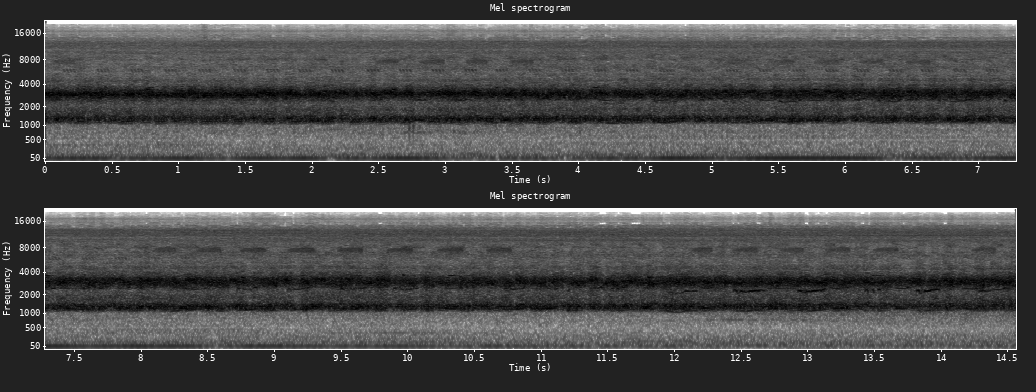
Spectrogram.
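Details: Morning chorus of small frogs, described as calling for rain: continuous rapid trilling croaks layered at a middle and a higher pitch, unchanging in strength, with a low rumble underneath in the first half.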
